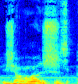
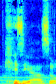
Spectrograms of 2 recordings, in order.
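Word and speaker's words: Książ: To, yeah, well, it's spelt like K-S-I-A-Z. – Oh, I have no idea. – But I looked up the pronunciation. Apparently it's sort of Jarge. – Okay. – But it just looks like it should be called Kiziaz or I don't know.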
